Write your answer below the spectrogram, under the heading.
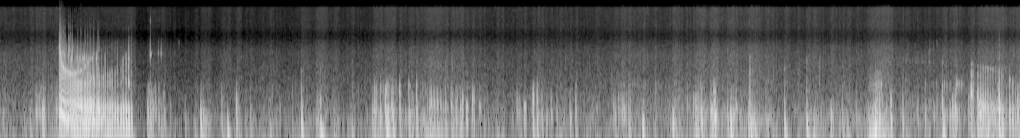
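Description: Low gurgling rumbles and bubbling bursts, loudest near the start, typical of ordinary stomach growling from gas and fluid moving through the gut.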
